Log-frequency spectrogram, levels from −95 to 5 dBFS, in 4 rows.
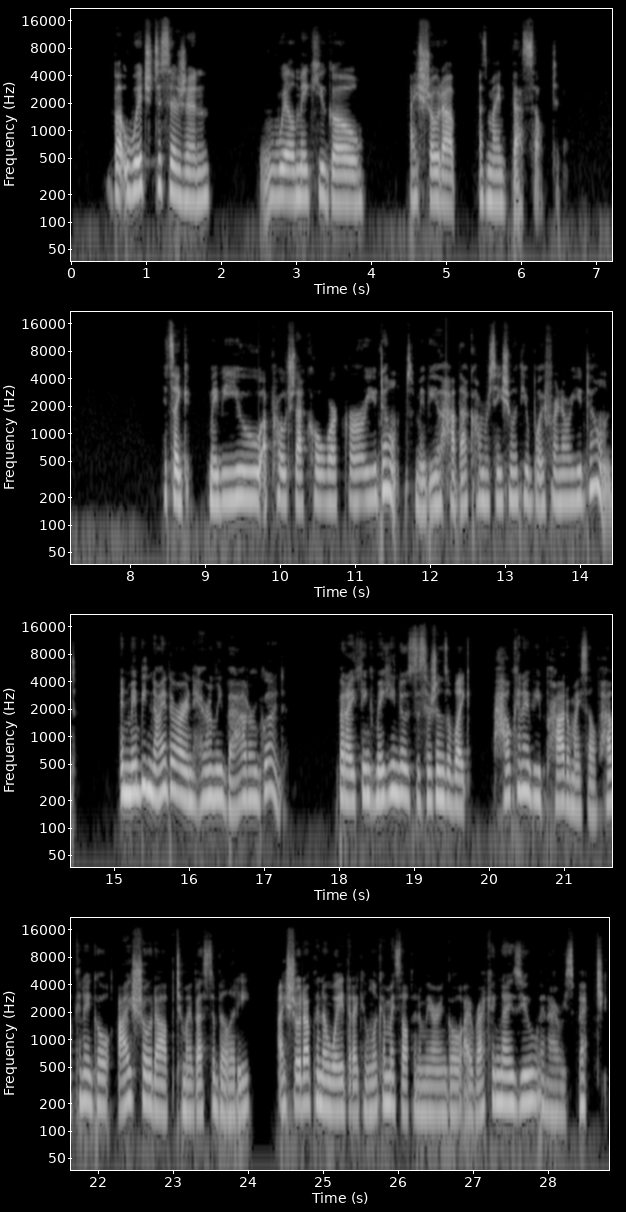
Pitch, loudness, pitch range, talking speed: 180 Hz, -27 LUFS, 160-200 Hz, 195 wpm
